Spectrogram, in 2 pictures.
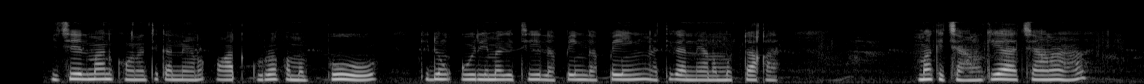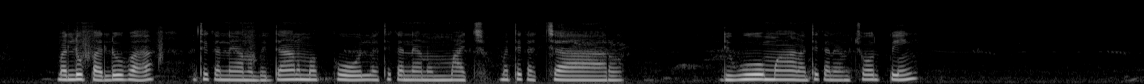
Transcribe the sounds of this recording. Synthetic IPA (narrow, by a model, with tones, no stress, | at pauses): i˨t͡ʃe˦lma˦nkɔ˨n˨a˨tje˦ka˨nɛ˨nɔ˨ɔ˨tɡ̥u˨ɾɔ˦fa˨mɐ˨boː˦ | ki˦do˦ŋu˦ɾi˦ma˦ɡi˦tje˦la˨pɪ˦ŋla˨pɪ˦ŋa˨tje˦ka˨nɛ˨nɔ˨mʊ˨tɔ˨ka˨ | ma˦kɪ˨t͡ʃa˨nɔ˨kɪ˦a˦t͡ʃa˦na˦ | mɐ˦lʊ˦pa˨lʊ˦paː˨ | tje˦ka˨nɛ˨nɔ˨bɛ˨da˦nɔ˦mɐ˦po˦la˨tje˦ka˨nɛ˨nɔ˨ma˦t͡ʃmɐ˦tje˦ka˨t͡ʃaɾɔ˨ | di˨wo˦ma˦na˨tje˦ka˨nɛ˨nɔ˨t͡ʃɔ˦lpi˦ŋ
